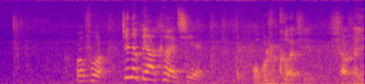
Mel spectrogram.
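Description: A woman speaks with distress.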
